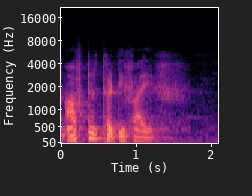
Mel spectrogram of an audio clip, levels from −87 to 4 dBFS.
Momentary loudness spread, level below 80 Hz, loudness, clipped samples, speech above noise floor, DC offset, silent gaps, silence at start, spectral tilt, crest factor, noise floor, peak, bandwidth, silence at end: 18 LU; -54 dBFS; -21 LUFS; under 0.1%; 28 dB; under 0.1%; none; 0 s; -9 dB/octave; 20 dB; -49 dBFS; -2 dBFS; 6.4 kHz; 0.45 s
